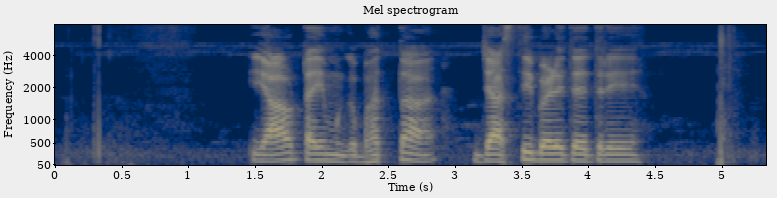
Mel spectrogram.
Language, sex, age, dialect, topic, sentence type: Kannada, male, 46-50, Dharwad Kannada, agriculture, question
